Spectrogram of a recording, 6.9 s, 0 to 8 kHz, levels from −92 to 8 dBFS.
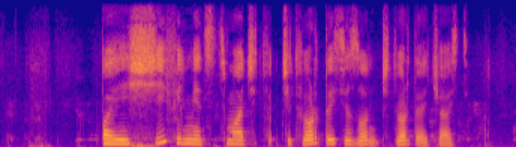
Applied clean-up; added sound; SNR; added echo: none; none; none; none.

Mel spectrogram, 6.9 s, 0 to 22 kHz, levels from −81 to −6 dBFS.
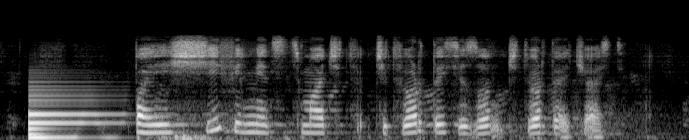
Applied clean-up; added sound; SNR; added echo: none; Bell; -5 dB; reverberation time 1.2 s.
